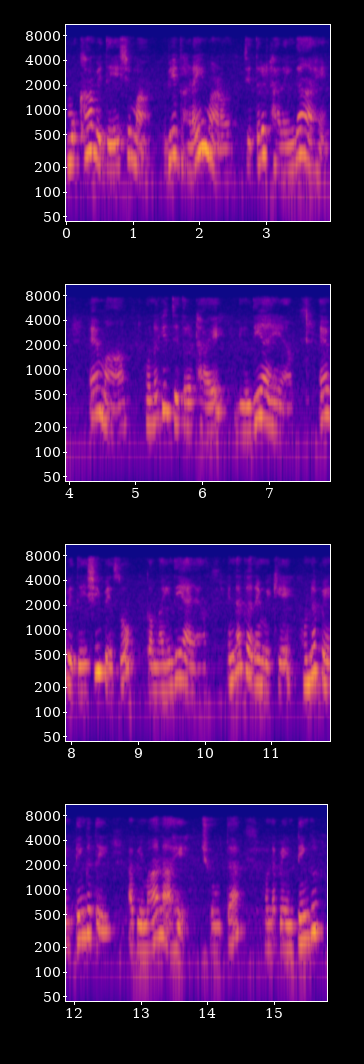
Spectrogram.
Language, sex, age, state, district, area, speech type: Sindhi, female, 18-30, Rajasthan, Ajmer, urban, spontaneous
